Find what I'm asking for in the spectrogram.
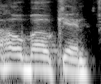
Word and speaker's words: Hoboken: Okay, we are headed over to Hoboken. Did I say it right? – Yeah, we're going to Hoboken, okay.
